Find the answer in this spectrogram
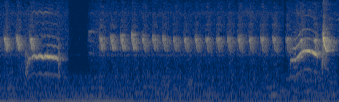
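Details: A cream-vented bulbul delivers 'tembak' shooting-style song, with rough, varied, tight and sharp bursts kept as tutor material for cage songbirds. Rapid high chips pour out in a steady stream, framed by sliding whistled notes at the start and end.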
